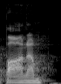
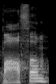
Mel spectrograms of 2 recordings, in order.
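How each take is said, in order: First: The name is said with an 'n' sound. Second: The name is said with a 'th' sound. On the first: The speaker always said it this way. "I always called her Bonham Carter" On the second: Someone else said it this way. "You pronounced it Botham"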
